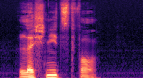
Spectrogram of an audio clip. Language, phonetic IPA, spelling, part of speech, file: Polish, [lɛɕˈɲit͡stfɔ], leśnictwo, noun, Pl-leśnictwo.ogg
